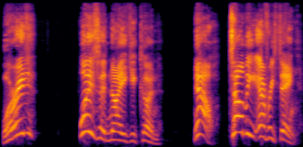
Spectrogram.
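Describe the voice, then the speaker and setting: An audiobook reader voicing a stern, zealous high school hall monitor boy with pompous, formal, emphatic speech. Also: wildly swooping pitch, normal speed, pushed and bright, clean studio sound, full character voice. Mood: eager, emphatic. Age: teenager. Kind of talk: audiobook character voice.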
